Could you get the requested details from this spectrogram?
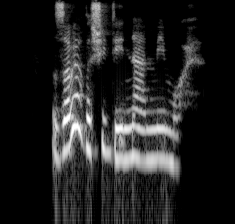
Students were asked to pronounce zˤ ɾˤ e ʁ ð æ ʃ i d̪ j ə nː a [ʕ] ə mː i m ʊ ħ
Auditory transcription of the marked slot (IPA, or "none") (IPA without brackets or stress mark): ʕ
